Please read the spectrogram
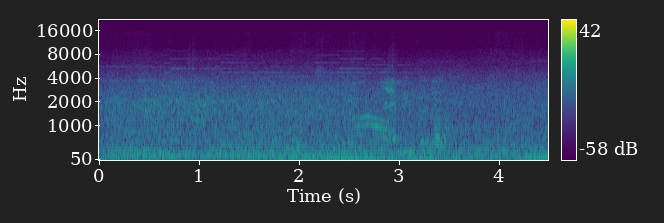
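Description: A steady, loud roar with a low rumble, mixed with people's voices in the background.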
